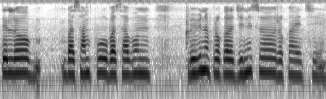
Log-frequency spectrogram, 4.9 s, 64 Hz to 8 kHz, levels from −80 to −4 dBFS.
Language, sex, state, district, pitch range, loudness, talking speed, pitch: Odia, female, Odisha, Malkangiri, 210-225 Hz, -16 LUFS, 110 wpm, 220 Hz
